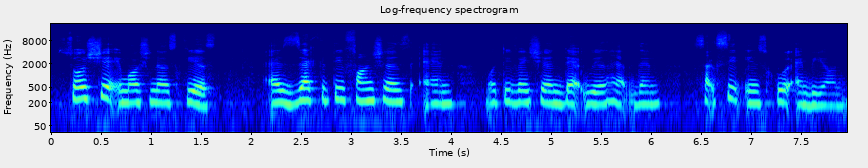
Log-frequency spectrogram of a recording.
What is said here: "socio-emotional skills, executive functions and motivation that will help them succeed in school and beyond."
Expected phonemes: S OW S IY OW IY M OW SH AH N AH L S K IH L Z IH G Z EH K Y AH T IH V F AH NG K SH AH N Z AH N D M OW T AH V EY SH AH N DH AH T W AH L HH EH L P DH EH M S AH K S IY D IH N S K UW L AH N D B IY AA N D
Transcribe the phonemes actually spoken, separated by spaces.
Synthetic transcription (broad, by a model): S OW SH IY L IY M OW SH AH N AH L S K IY L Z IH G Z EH K Y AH T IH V F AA NG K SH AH N S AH N M OW T AH V EY SH AH N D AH T W AH L HH EH L P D EH M S AH K S IY D IH N S K UW L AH N B IY AA N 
